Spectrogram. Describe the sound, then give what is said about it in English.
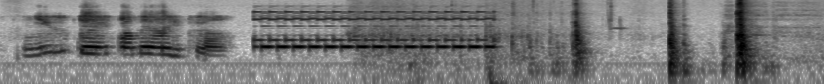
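An electronic telephone ringing in a rapid, evenly pulsed trill. It follows a brief stretch of talk and is followed by a few clicks and knocks. “and that is the phone going off.”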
